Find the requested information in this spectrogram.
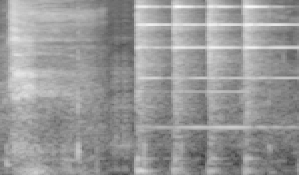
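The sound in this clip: A bell rings with a bright, sustained tone, then gives four sharp, evenly spaced rings in quick succession, clear and fairly loud with no talk over it.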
